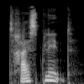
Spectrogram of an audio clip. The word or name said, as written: træsplint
